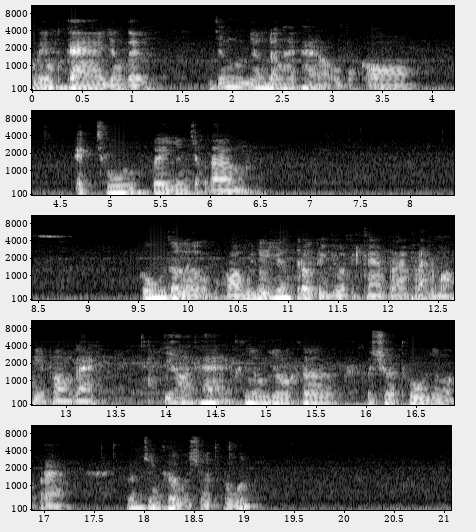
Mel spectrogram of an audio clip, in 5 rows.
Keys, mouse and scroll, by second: 2.9-7.1 drag, 7.2 click, 12.1 Delete, 17.4 click.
